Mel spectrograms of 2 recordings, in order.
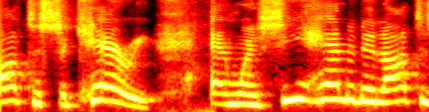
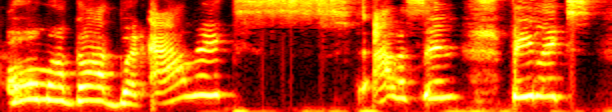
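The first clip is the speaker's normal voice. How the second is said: shocked dismay; 6 semitones higher than usual. Retold or imitated. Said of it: "they're like".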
